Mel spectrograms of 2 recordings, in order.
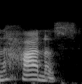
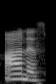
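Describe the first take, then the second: First: The word starts with an audible h sound. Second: The word starts with a vowel, h silent. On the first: The speaker calls it wrong. "bukan honest" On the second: The speaker calls it right. "dibacanya honest"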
